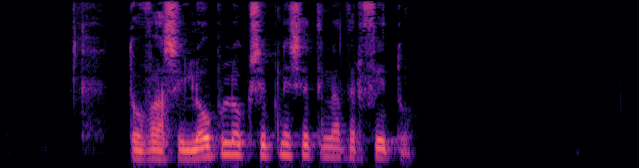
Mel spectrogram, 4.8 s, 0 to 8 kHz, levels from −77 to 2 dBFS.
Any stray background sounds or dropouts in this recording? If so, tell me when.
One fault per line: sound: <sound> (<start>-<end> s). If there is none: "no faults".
no faults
